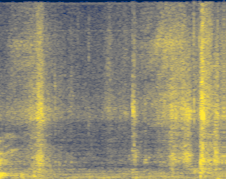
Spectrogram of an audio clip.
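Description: Quiet room with faint rustling and handling noise as an electric guitar is lifted and held out, with a small tick just over a second in.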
